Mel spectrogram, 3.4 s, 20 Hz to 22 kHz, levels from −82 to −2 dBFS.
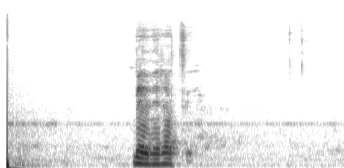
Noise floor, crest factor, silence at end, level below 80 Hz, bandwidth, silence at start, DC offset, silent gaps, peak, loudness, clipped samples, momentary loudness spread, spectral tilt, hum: -64 dBFS; 22 dB; 1.55 s; -42 dBFS; 13.5 kHz; 0.05 s; under 0.1%; none; -6 dBFS; -24 LUFS; under 0.1%; 21 LU; -7 dB/octave; none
